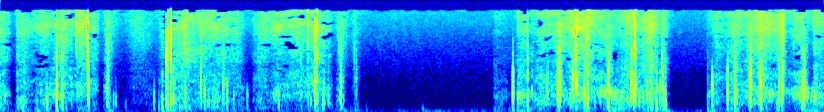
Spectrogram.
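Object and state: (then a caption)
Kraft paper mailer. A yellow wooden pencil held in a hand scribbles and scratches hard on a crumpled brown kraft paper mailer lying flat. Rapid bursts of dry, rasping strokes and paper crinkles come in clusters, separated by a longer near-silent pause in the middle and a brief one near the end.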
